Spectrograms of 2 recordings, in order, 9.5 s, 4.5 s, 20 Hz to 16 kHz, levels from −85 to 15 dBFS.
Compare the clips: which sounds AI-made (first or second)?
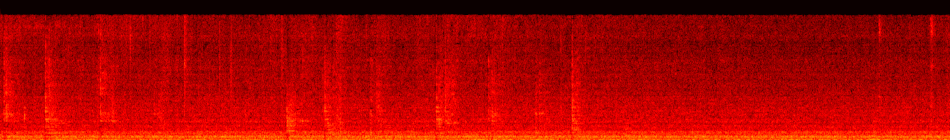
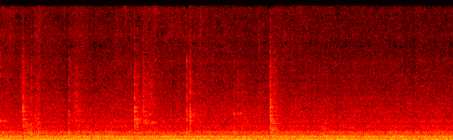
first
